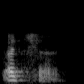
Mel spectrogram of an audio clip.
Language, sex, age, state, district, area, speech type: Sindhi, female, 60+, Uttar Pradesh, Lucknow, urban, conversation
